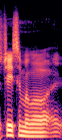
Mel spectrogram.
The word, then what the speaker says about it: Jason Momoa: D- is it me or does Jason Momoa? Uh, did I say the name right? – Yeah, yeah.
